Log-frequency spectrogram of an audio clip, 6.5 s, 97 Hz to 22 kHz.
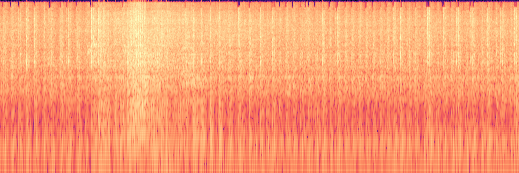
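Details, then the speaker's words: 1980 Kawasaki KZ650 motorcycle, restarted after sitting a couple of months, new regulator rectifier, freezing weather: uneven lumpy idle with irregular pops, sputtering and occasional backfiring, stumbling on the blip; owner thinks it just needs a tune. "It's running a little rough now. You can hear it sputtering and popping and backfiring a little bit, but just needs a little bit of a tune and I think we'll be good to go."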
